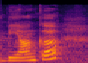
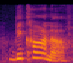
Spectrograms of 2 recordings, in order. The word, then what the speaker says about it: Bicana: c a n a some people may think it's Bianca but it's not Bianca it's bana my name is bana it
